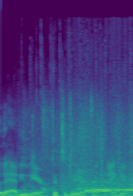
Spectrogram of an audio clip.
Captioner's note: crowd clapping and applauding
